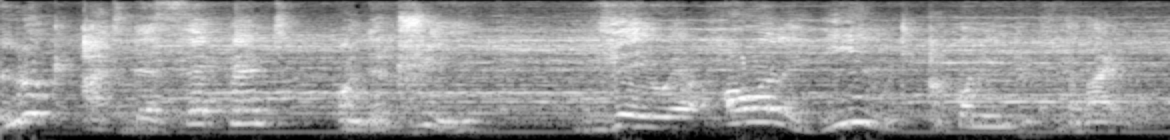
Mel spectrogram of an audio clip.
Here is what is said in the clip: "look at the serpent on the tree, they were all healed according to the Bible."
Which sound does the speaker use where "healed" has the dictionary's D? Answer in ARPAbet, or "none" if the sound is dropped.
D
